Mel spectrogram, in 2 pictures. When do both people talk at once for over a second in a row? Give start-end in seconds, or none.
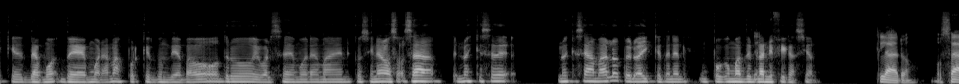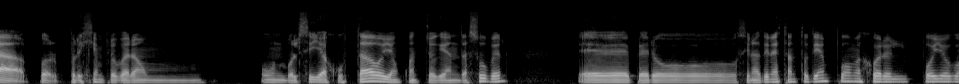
none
